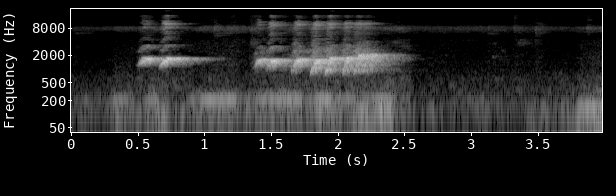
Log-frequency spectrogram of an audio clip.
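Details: Caged Orange-headed thrush after moult and a hose-spray bath; a short whistled note followed by a warbled phrase, with a low hum beneath.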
